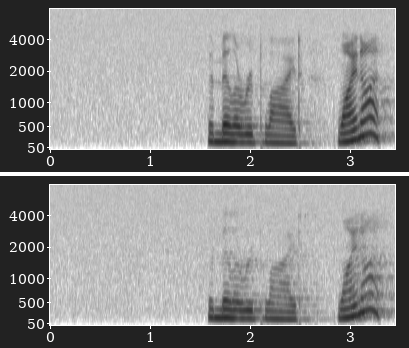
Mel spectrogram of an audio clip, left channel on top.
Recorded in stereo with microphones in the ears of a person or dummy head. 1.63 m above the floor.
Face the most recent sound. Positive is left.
turn(degrees=15)  # may be behind; listen again after turning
